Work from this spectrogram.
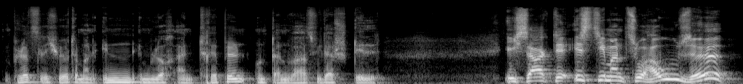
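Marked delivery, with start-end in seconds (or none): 5.0-7.4 much higher, louder, drawn-out shout; very loud call. A narrator's reading. Bear repeats his call into the silent hole, very loud. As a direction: insist loudly, stretching the question upward. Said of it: "rief Puh sehr laut".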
